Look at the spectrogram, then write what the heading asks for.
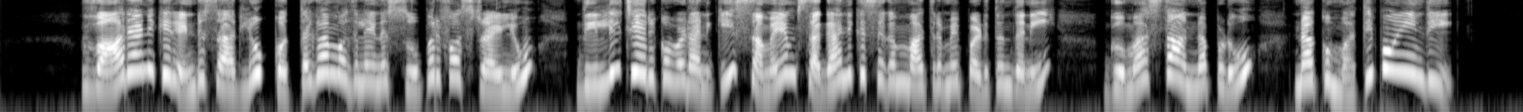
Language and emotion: Telugu, surprised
